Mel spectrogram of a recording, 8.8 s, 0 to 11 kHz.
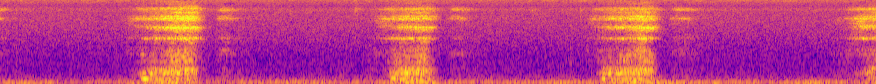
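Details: Snoring: three rough, fluttering snores a little over two seconds apart, about 26 a minute, against a steady room hum.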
